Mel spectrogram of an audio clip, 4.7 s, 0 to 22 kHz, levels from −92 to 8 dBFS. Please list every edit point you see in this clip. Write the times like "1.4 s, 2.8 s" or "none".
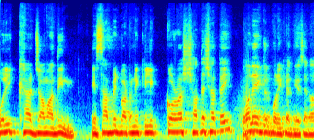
3.6 s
